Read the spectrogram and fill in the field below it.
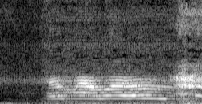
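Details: Domestic cat giving one long, steady meow lasting over a second, slightly falling at the end, with a woman's exclamations and chatter just before and after.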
